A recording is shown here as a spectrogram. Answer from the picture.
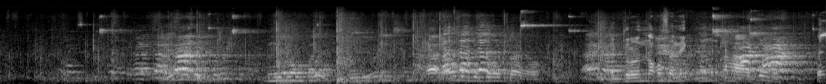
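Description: Basketball game play in a sports hall: the ball bouncing, sneakers squeaking on the floor in short high chirps, and players calling out to one another.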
